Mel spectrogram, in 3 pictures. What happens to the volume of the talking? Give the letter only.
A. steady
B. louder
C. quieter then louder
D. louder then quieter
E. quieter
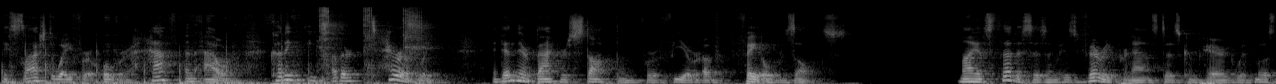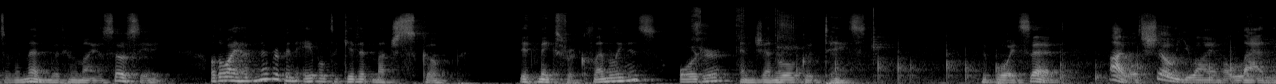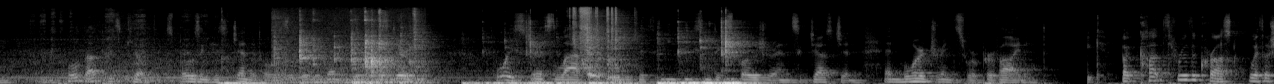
A.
